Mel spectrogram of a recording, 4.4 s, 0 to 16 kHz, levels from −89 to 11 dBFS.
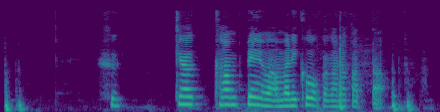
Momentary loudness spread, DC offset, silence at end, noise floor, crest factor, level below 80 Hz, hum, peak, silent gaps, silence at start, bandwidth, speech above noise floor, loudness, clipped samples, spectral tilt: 15 LU; under 0.1%; 0.25 s; -72 dBFS; 18 dB; -52 dBFS; none; -12 dBFS; none; 0.05 s; 11.5 kHz; 44 dB; -30 LUFS; under 0.1%; -6.5 dB/octave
